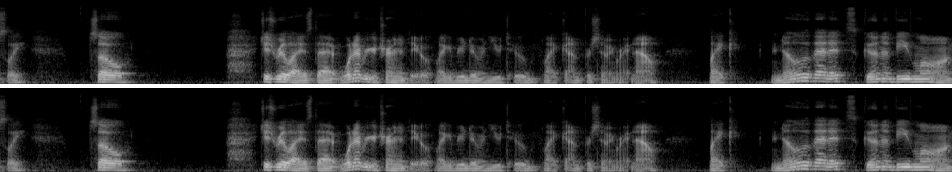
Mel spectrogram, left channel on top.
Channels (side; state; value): both; identical; correlation 1.00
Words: So just realize that whatever you're trying to do, like if you're doing YouTube, like I'm pursuing right now, like know that it's gonna be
